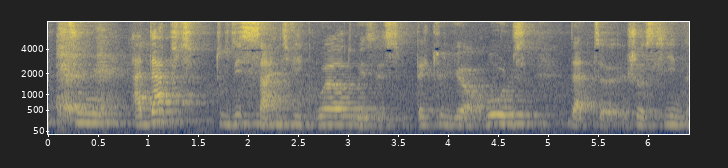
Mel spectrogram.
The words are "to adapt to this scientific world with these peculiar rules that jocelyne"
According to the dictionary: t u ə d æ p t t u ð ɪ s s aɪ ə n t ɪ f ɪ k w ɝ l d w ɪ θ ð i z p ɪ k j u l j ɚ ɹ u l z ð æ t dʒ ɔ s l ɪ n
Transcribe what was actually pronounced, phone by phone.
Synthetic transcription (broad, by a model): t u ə d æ p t t u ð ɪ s s aɪ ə n t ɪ f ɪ k w ɝ l d w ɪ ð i s p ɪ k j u l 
